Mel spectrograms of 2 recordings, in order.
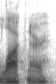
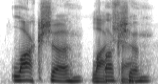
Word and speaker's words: Lakshya: Oh, this would be a good question for, I keep wanting to call him Lochner. What's his name? Say it again. Pronounce it again. Lakshya.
